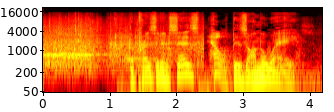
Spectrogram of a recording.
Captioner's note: applause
